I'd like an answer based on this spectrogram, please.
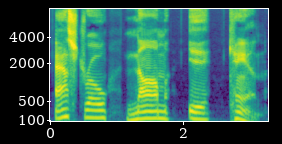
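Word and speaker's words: Astronomican: Astromenican. Astro-nom-i-can. The psychic beacon on Terra.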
